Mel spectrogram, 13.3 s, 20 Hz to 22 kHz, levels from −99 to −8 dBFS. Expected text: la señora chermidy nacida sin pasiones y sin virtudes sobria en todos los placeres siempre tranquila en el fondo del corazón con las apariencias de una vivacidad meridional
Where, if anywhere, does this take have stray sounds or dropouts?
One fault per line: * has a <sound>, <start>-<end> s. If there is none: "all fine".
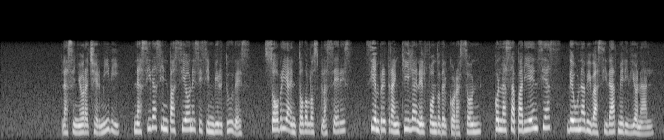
all fine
